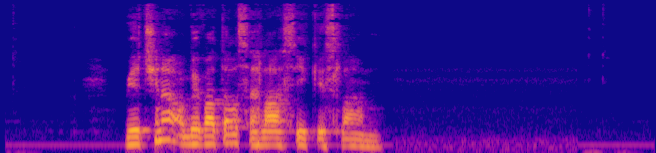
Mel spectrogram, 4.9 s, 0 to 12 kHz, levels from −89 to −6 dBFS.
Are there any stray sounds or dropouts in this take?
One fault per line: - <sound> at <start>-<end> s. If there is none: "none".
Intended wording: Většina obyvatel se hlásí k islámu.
none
